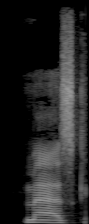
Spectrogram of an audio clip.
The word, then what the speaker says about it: Mads: Dr. Maz Gilbert, and I pronounced that one right because Maz Mikkelsen is one of my favorite actors, and it is spelled the same way, M-A-D-S.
